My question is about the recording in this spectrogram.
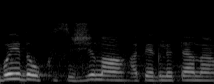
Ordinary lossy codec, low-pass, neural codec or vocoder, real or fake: Opus, 24 kbps; 7.2 kHz; none; real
